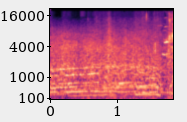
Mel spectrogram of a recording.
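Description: Porsche 917 race car in a video game power sliding at mid-range RPM with spinning rear tires, a loud steady engine drone with shifting tones and a thin squeal near the end.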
